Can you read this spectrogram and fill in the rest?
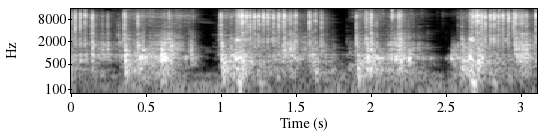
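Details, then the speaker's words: Typhoon 150 motorcycle that suddenly stopped running: three rattling kick-start strokes about a second apart with ratchet clatter and no firing; spark check at plug cap shows weak, short spark, so fuel isn't burning; no start from weak magneto spark. "Ay wala. Ay maliit. Sige. Ah kaya ano shortage kuryente maikli. Pinakamaikli. So ibig sabihin hindi yan nakakasunog ng gasolina."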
